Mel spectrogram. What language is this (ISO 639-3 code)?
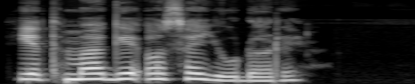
luo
